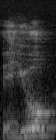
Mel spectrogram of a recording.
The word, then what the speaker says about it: योग: जैसे योग को हम लोग नागपुर में जोग बोलते हैं, संयोग को संजोग बोलते हैं, योजना को योजना बोलते हैं।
